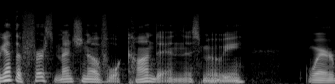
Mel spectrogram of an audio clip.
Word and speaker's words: Wakanda: the first mention of wakanda in this movie where Bruce botches uh the pronunciation saying wakanada and and it's it's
